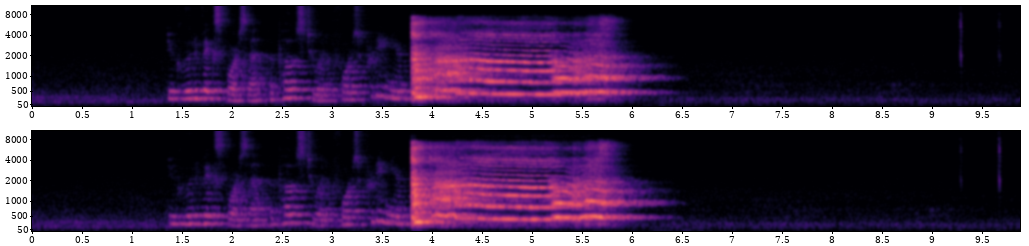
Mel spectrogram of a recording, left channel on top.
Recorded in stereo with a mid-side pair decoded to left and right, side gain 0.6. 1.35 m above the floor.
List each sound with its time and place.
1.4 s a woman speaking: 60° left, 0.8 m; by 3.7 s 25° right, 1.0 m
3.8 s a scream: 40° right, 0.7 m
